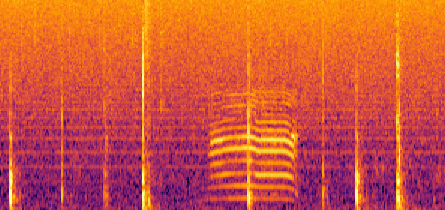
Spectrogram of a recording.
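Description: Wooden blocks knock dully as they are placed, one after another.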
